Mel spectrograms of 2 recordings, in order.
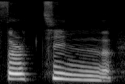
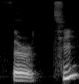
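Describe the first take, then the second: First: Put-on thirteen with a long, clear TEEN; long -teen ending. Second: Thirty ending in TY, no N; short -ty ending. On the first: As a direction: hold the final N of thirteen. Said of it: "ça se finit par des tines". (thirteen, finale TEEN bien allongée) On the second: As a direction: finish thirty on the vowel of TY. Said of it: "ça se finit par des T". (thirty avec une finale TY, sans N) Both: Shown as a demonstration.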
